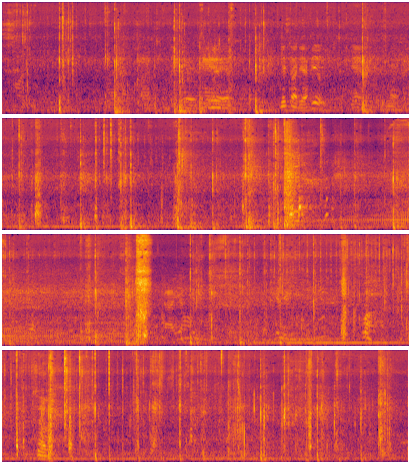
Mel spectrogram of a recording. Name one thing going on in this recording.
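A football thumps as it is kicked on a hard court.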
